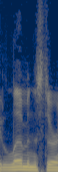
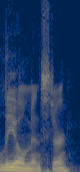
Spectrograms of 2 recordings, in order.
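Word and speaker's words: Leominster: do try to say lemonster instead of Leo Miner is what it is now last year in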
